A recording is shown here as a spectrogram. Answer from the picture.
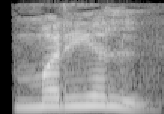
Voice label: "marial", Punjabi; ਮਰੀਅਲ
